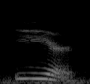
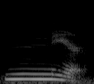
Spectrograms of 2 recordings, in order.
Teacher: It's stretched, it's kind of a little bit of two sounds, ear, but they smooth right together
